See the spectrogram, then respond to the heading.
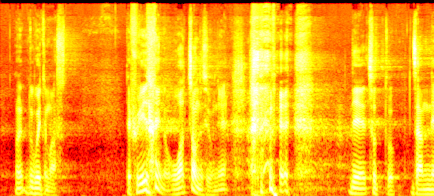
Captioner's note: laughs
